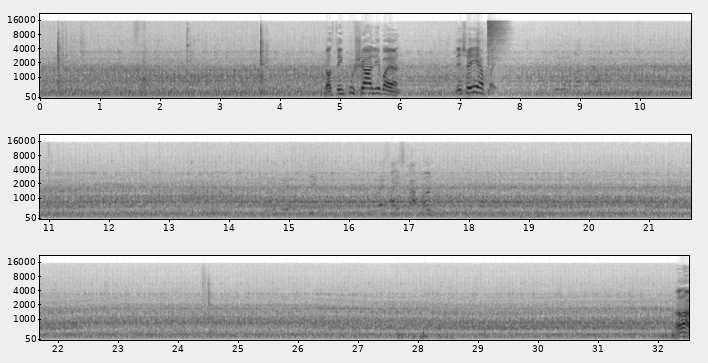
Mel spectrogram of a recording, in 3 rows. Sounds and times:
Truck: 0.0s - 32.5s
Speech: 4.7s - 6.0s, 6.9s - 7.6s, 8.5s - 9.5s, 14.7s - 15.6s, 16.4s - 17.4s, 32.2s - 32.5s.

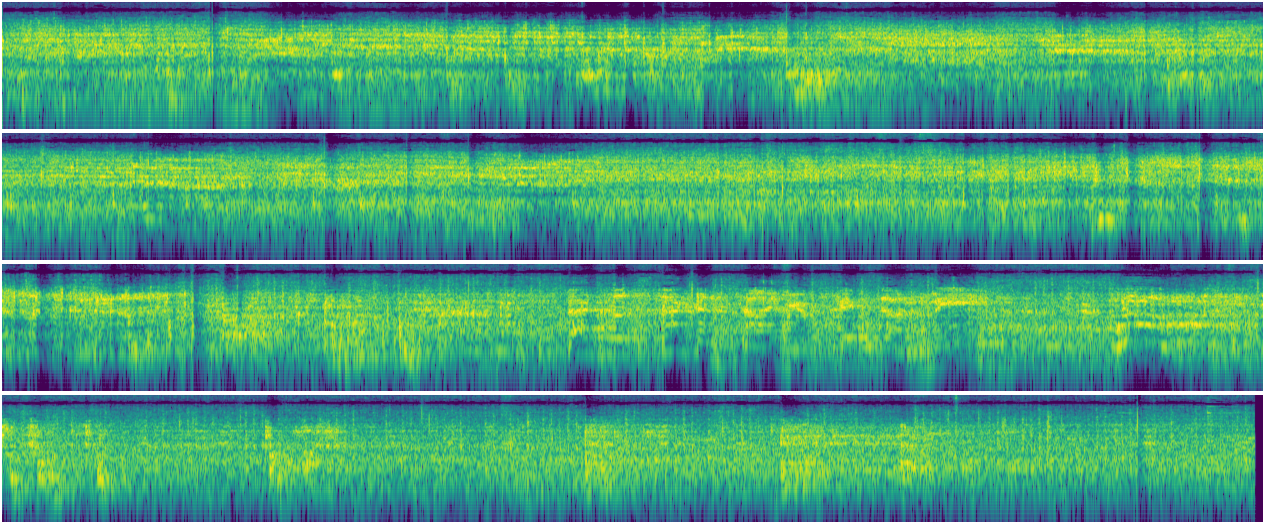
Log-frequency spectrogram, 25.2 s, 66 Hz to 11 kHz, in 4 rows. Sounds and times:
Bicycle: 0.0s - 25.2s
Speech: 6.8s - 7.5s, 15.4s - 17.6s, 18.2s - 18.9s, 20.2s - 20.7s.

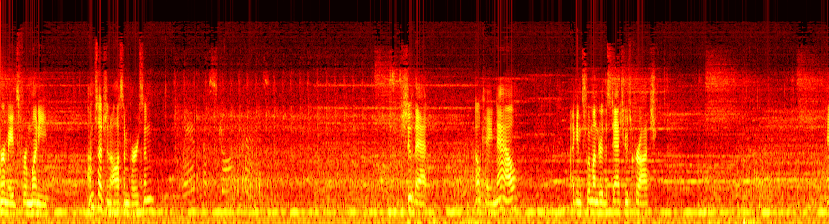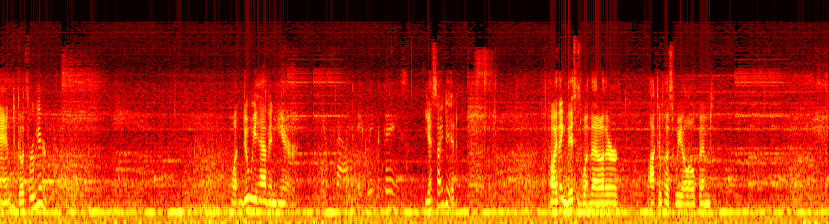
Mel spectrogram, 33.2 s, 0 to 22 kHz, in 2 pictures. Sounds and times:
Music: 0.0s - 33.1s
Speech: 1.8s - 5.4s, 11.4s - 13.1s, 16.5s - 17.6s, 23.1s - 25.7s, 27.6s - 29.0s, 29.6s - 30.8s.

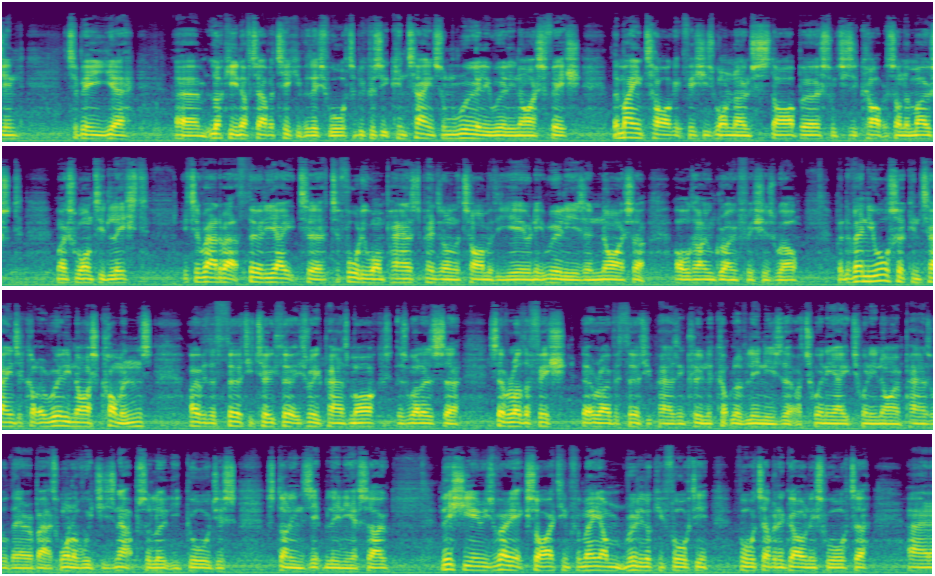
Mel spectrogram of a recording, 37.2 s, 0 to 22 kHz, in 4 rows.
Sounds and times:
Speech: 0.0s - 37.2s.

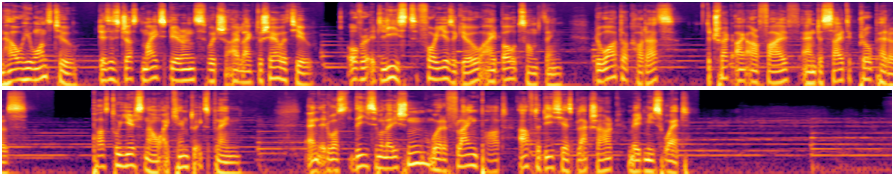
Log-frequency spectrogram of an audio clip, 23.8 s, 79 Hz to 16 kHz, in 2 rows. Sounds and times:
Speech: 0.0s - 12.3s, 13.1s - 15.1s, 16.0s - 21.2s
Music: 0.0s - 23.7s.

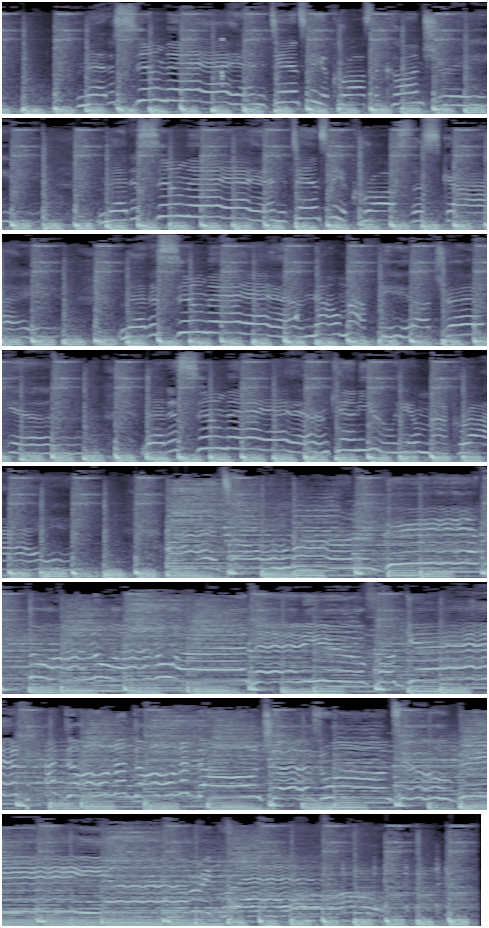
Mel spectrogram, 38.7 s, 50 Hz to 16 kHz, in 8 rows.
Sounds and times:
Music: 0.0s - 38.7s.

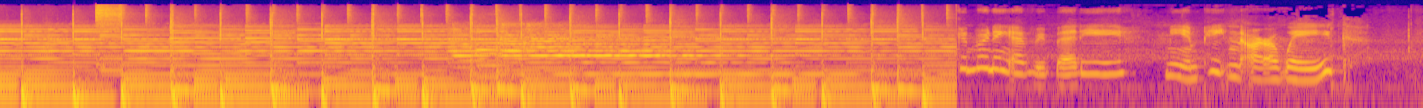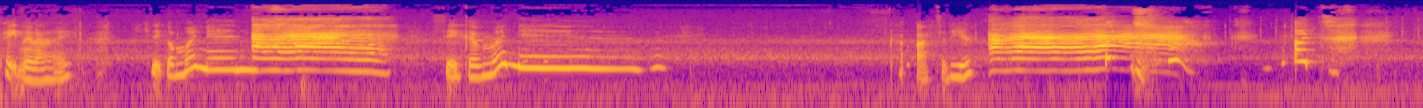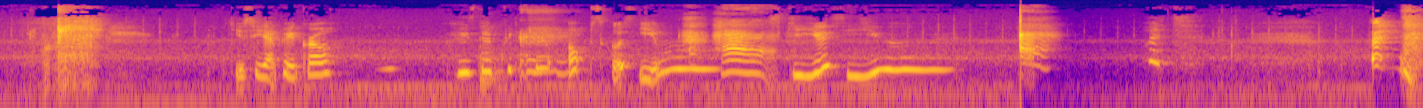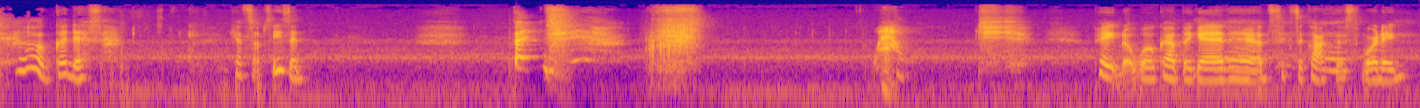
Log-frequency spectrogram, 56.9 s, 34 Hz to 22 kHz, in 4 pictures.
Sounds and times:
Speech: 9.6s - 13.4s, 30.8s - 31.8s, 53.7s - 56.8s.

